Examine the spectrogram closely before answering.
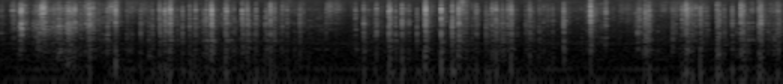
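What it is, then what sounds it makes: Plastic CD case. A thin plastic CD case with a printed cover is held in both hands and tapped and scratched with the fingertips. The result is a rapid, irregular stream of soft, dull taps and bright, scratchy clicks that die away almost instantly, over a faint, steady low hum.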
